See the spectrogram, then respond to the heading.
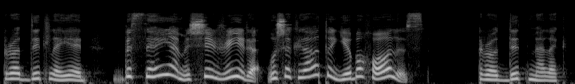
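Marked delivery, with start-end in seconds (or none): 1.1-4.3 put-on high, childlike pleading; little girl's voice. Youngest sister insists the woman is kind, high childlike voice.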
